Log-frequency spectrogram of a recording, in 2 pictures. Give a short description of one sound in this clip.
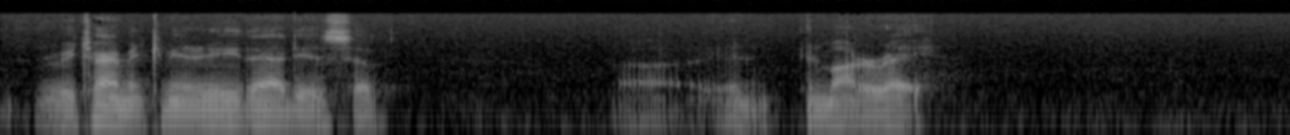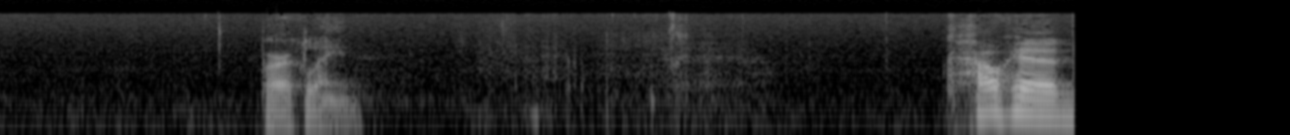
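An elderly man speaks calmly and slowly into a close microphone, with pauses.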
